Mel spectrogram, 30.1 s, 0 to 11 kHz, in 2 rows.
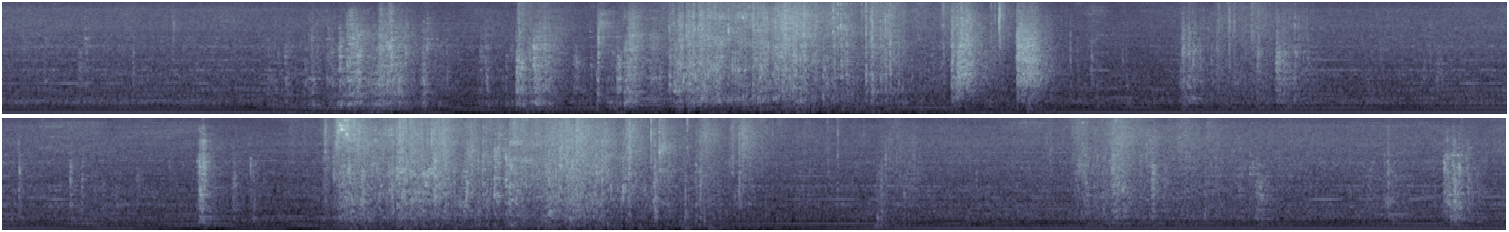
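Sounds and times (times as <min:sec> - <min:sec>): diesel excavator engine running: 0:00.0 - 0:30.0
debris crunching and breaking: 0:03.3 - 0:11.0, 0:11.8 - 0:13.1, 0:18.1 - 0:24.6, 0:25.6 - 0:27.8
wood splintering and cracking: 0:03.3 - 0:11.1, 0:11.7 - 0:13.1, 0:17.0 - 0:24.4, 0:25.6 - 0:27.8.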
